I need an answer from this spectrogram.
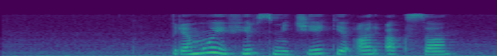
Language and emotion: Russian, neutral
